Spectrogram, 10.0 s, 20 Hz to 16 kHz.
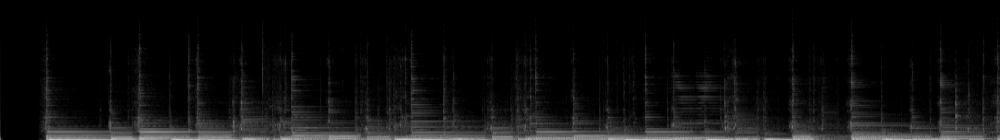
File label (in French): kremona, guitares; 7 cordes Kremona; Bossa Nova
